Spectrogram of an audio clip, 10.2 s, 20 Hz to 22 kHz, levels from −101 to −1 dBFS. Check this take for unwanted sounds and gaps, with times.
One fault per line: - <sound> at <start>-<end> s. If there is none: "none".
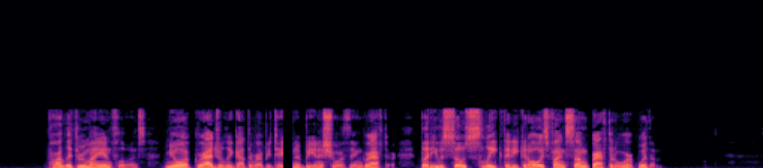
- dropout at 3.8-3.9 s
- dropout at 7.9-7.9 s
